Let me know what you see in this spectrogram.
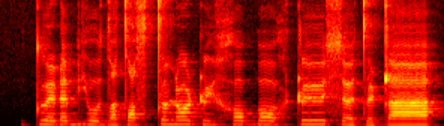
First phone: tʷ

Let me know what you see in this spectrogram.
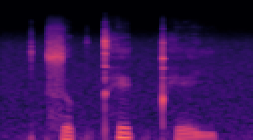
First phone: t͡s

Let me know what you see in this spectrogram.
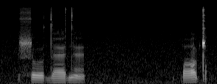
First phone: ɬ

